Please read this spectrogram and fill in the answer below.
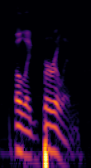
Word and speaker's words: Berlin: Yet it is, there's a town called Berlin in Wisconsin, but it's pronounced differently like Berlin.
